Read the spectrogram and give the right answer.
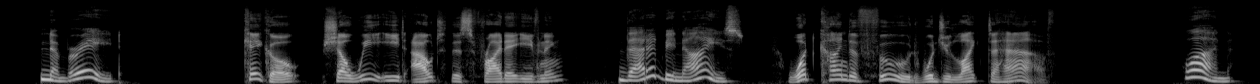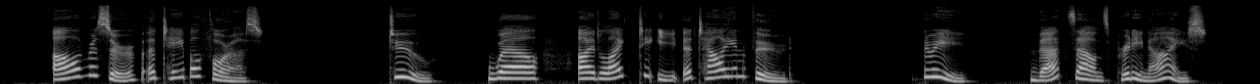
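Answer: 2: Well, I'd like to eat Italian food.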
